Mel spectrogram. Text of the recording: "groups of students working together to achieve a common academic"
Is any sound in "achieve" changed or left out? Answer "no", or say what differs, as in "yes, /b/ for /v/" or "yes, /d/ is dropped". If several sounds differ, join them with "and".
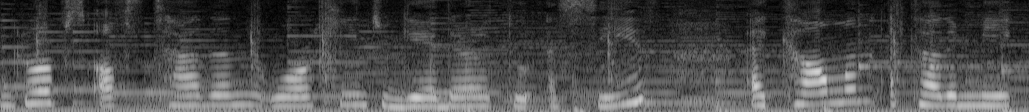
yes, /s/ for /tʃ/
